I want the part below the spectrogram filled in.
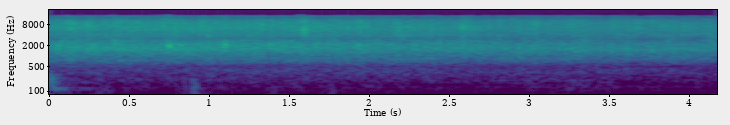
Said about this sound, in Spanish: Ahora darle el mejor aplauso que le hayas dado al Señor en mucho tiempo.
